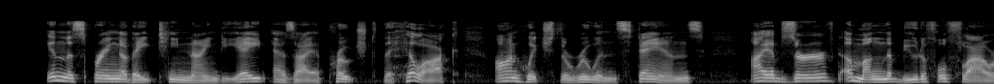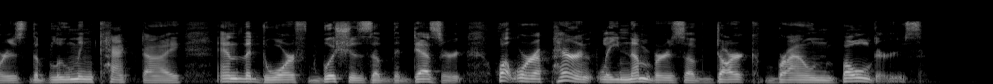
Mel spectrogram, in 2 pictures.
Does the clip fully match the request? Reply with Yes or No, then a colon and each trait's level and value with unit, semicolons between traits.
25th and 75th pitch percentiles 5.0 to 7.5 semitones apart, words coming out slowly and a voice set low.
Yes: wide, 5.5 semitones; slow, 120 wpm; low, 110 Hz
